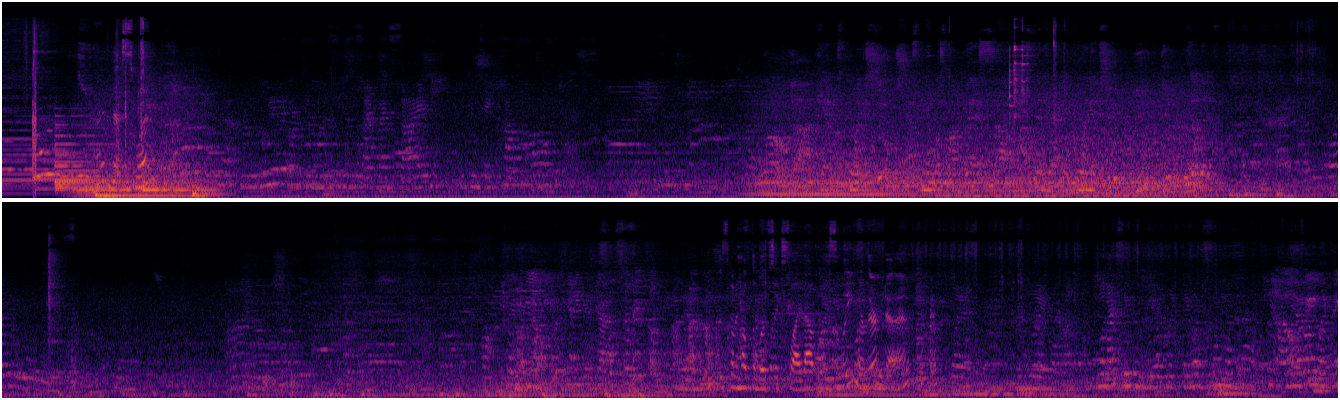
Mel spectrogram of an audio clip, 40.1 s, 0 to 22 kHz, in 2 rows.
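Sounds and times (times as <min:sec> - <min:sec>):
indistinct background speech: 0:00.8 - 0:40.0
metal knife clinking on countertop: 0:15.1 - 0:15.6.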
